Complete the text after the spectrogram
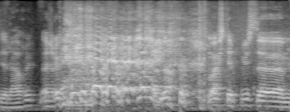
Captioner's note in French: ils rient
